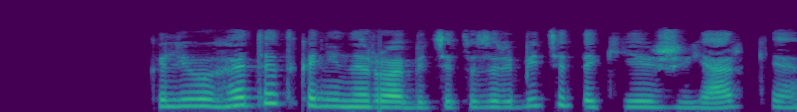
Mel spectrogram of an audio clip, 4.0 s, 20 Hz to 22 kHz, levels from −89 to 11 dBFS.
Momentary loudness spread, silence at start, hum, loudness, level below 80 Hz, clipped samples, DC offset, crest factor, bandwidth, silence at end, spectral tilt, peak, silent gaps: 7 LU; 0.8 s; none; -28 LUFS; -70 dBFS; under 0.1%; under 0.1%; 20 dB; 7.8 kHz; 0 s; -3.5 dB/octave; -10 dBFS; 3.72-3.79 s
